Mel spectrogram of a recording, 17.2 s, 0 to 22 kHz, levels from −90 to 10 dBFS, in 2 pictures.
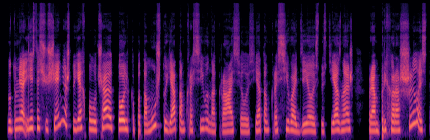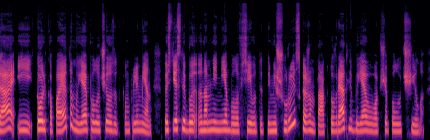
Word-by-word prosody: вот 215 +1 -3
у - - 0
меня 240 0 +6
есть 245 +2 +2
ощущение, 260 - +1
что 225 -7 -2
я 235 - +6
их 245 - -2
получаю 260 +6 +3
только 230 -1 +3
потому, 190 - -2
что 235 -9 -4
я 200 +3 +3
там 220 -4 -3
красиво 225 +4 -6
накрасилась, 170 -2 -3
я 195 +1 0
там 205 0 -4
красиво 200 +1 -2
оделась, 175 +1 -1
то - - -8
есть 175 +2 -15
я, 205 +2 +4
знаешь, 210 +3 0 0.3
прям 185 -1 +5
прихорошилась, 210 - +1
да, 190 +6 +5
и 200 -3 -4
только 215 -4 +4
поэтому 205 - +1
я 190 +2 +3
и - - +4
получила 195 0 -2
этот 180 -1 -8
комплимент. 185 -4 -4 0.2
То - - -5
есть 200 +2 -1
если 220 +1 +4
бы, 200 -1 +1
э, 190 0 -3
на 195 0 +2
мне 205 0 -1
не 200 +1 0
было 180 -3 -2
всей 190 +2 -2
вот 180 0 -3
этой 180 +1 -9
мишуры, 200 - 0
скажем 200 - -1
так, 160 -2 -2
то 185 - -2
вряд 195 +7 +4
ли 235 - -3
бы 195 -3 -6
я 185 +1 +1
его 185 -2 -2
вообще 170 +2 -5
получила. 175 -2 -4
200 Hz, 200 wpm, -22 LUFS, 185-220 Hz, 0.3 s, меня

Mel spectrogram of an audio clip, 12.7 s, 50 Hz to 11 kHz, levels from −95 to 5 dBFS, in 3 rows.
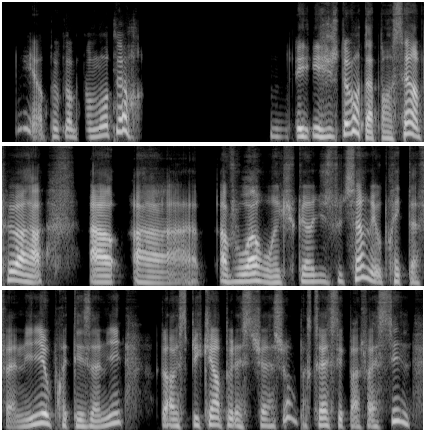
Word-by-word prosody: Oui, 355 -1 -10
un - - -6
peu 180 - -8
comme 175 -1 -4
ton 170 - -9
mentor! 220 - 0 1.3
Mmh 185 -3 -14
et 185 +1 +2
et - - +5
justement, 185 - +3
tu 160 - +3
as - - +4
pensé 145 - -1
un 250 -5 +7
peu 195 +2 +3
à 160 -4 +5 0.4
à 145 -1 +6 0.2
à 135 -3 -1 0.2
avoir 160 +2 +5
ou 145 - -3
récupérer 140 +3 -3
du 160 0 -8
soutien, 165 - 0
mais 195 -8 -1
auprès 160 - -4
de - - -28
ta - - -6
famille, 155 +10 0
auprès 185 -7 -2
de - - -30
tes 145 -1 -3
amis, 175 - -2 0.4
leur 150 - +1
expliquer 170 +4 -1
un 170 - +4
peu 160 +1 -3
la 150 - -3
situation? 160 - -6
Parce - - -13
que - - -3
là, 165 - +3
c'est 155 0 -5
pas - - -6
facile 225 - -3
165 Hz, 210 wpm, -21 LUFS, 150-200 Hz, 1.3 s, un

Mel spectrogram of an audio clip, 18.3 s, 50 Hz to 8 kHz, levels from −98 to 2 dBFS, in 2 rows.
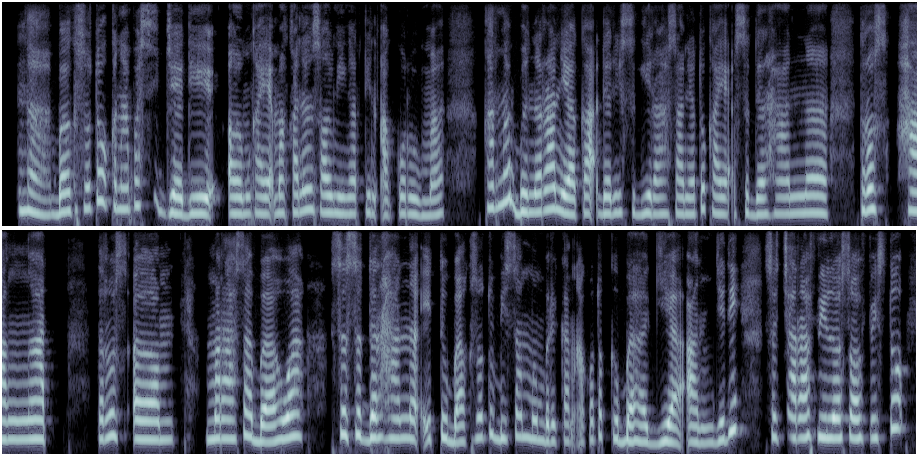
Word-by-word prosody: Nah, 240 -5 0
bakso 240 +7 0
tuh 365 -3 0
kenapa 275 +1 -2
sih 320 - -10
jadi 220 - +2
mmm 215 0 +1
kayak 220 -1 -1
makanan 235 +4 -1
selalu 230 -3 0
ngingetin 215 +1 -5
aku 215 +2 -6
rumah, 200 +2 -4 0.3
karena 320 +7 0
beneran 245 +1 +2
ya 215 -3 +5
Kak 220 +1 -1
dari 220 +1 -2
segi 225 0 -5
rasanya 215 -1 -3
tuh 275 - -3
kayak 215 -5 -4
sederhana, 215 +1 -2 0.3
terus 270 +1 +2
hangat, 250 0 +2 0.5
terus 280 +3 0
mmm 245 -1 +3 0.3
merasa 255 +3 +2
bahwa, 235 +7 +5 0.3
sesederhana 265 -4 +3
itu 250 +3 -2
bakso 215 +4 -2
tuh 310 - -4
bisa 265 +2 -2
memberikan 225 -4 -3
aku 240 +3 -9
tuh 290 - -5
kebahagiaan. 210 -3 +1
Jadi, 240 +10 +3 0.3
secara 270 0 0
filosofis 265 -1 +3
tuh 395 +6 +1
240 Hz, 140 wpm, -24 LUFS, 220-265 Hz, 0.5 s, ya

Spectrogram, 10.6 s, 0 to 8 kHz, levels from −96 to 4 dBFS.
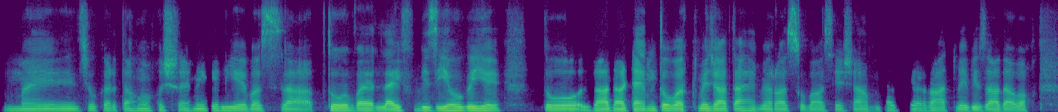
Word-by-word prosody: मैं 135 0 -2
जो 135 - -5
करता 130 0 -5
हूँ 135 +1 -3
ख़ुश 135 -1 -4
रहने 130 0 -2
के 135 0 -3
लिए 135 0 +1
बस 130 0 -3
अब 125 -1 -1
तो 130 -1 +5
ब 125 0 +3
लाइफ़ 130 +1 +3
बिज़ी 130 +1 +2
हो 140 0 +4
गई 140 +1 +5
है। 130 -2 +2 0.4
तो 125 0 +3
ज़्यादा 125 -1 +4
टाइम 130 +2 +1
तो 135 - +4
वर्क 135 +2 +1
में 140 - +4
जाता 130 -1 +2
है 130 0 -3
मेरा 125 0 -1
सुबह 125 0 -3
से 125 +1 -8
शाम 125 -1 -6
तक। 120 0 -7
फ़िर 125 0 -5
रात 120 -1 -3
में 125 -1 0
भी 130 - +1
ज़्यादा 125 -1 0
वक़्त 120 0 -5
130 Hz, 205 wpm, -26 LUFS, 125-135 Hz, 0.4 s, तो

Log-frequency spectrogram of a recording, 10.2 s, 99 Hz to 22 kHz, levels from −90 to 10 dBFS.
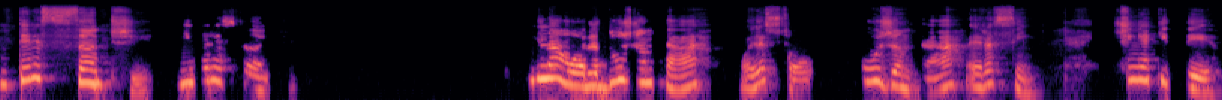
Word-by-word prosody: interessante, 260 - 0 0.2
interessante. 265 - -3 2.1
E 315 +2 +6
na 325 -3 +8
hora 220 -1 +6
do 265 +9 +4
jantar 230 -5 -1 0.2
olha 230 +9 -1
só, 150 - -6 0.4
o 280 0 +1
jantar 210 -3 -3
era 205 +4 -2
assim. 190 -12 -8 0.6
Tinha 300 0 +1
que 295 -3 -3
ter 160 -4 0
240 Hz, 95 wpm, -18 LUFS, 195-285 Hz, 2.1 s, na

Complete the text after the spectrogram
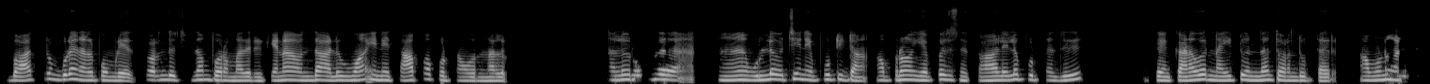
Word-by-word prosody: Bathroom 210 +5 -1
கூட 225 - +3
என்னால 200 -3 +1
போ - - +2
முடியாது. 175 -4 0
தொறந்து 210 +1 +1
வச்சுட்டு 195 +1 -7
தான் 215 0 -2
போற 200 -1 +4
மாதிரி 180 0 +1
இருக்கு. 190 +2 -3
ஏன்னா 205 +2 +3
வந்து 190 +2 +2
அழுவான். 195 +3 +1
என்னைய 200 -2 +1
தாப்பா 200 +6 0
போட்டான் 180 -2 -3
1 170 0 -3
நாளு. 170 0 +1 1.1
நல்ல 210 +3 +1
ரொம்ப 225 +2 -7 0.7
அ - - +1 0.3
உள்ள 210 +3 +3
வச்சு 220 +4 -1
என்னைய 210 -3 0
பூட்டிட்டான். 205 -6 0 0.2
அப்புறம் 205 +3 +2 0.2
எப்ப 225 +5 -1
ஸ் - - -4 0.2
காலையில 195 +4 +2
பூட்னது. 200 -2 -2 0.9
என் 180 0 -1
கணவர் 205 +4 +4
நைட் 190 +3 +1
வந்து 190 0 +2
தான் 210 0 -1
தொறந்து 185 -1 +1
விட்டாரு. 170 -3 -2 0.3
அவனும் 205 +3 +2
அழுது 190 -1 -10
195 Hz, 170 wpm, -25 LUFS, 185-210 Hz, 1.1 s, போற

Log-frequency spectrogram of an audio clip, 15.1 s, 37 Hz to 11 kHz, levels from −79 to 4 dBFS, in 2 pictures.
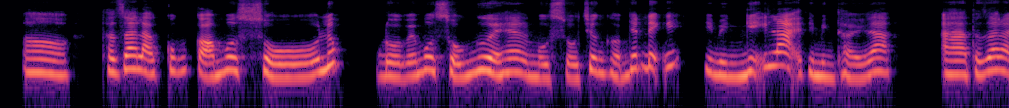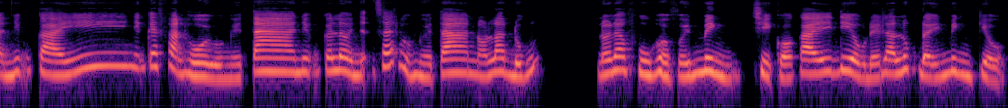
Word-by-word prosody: Ờ, 240 -3 0 0.2
thật 255 -4 +1
ra 290 +3 +5
là 250 -5 +4
cũng 260 +3 -5
có 190 - +4
một 270 +6 +3
số 210 -7 +1
lúc 360 +5 +3 0.3
đối 200 -1 -1
với 200 +2 -3
một 275 +4 +2
số 265 -5 0
người 250 +2 +4
hay 250 +1 +1
là 225 - -3
một 185 -2 -3
số 180 0 -5
trường 245 +6 -1
hợp 195 -5 -4
nhất 295 +7 0
định 305 -3 0
ấy, 340 +3 -4 0.2
thì 255 - -3
mình 200 -2 -1
nghĩ 250 +8 0
lại 340 -1 +3
thì 230 - -1
mình 200 -2 0
thấy 185 -3 -3
là, 250 +2 0 0.4
à, 225 -1 +1
thật 220 - -1
ra 265 +2 +3
là 260 - +1
những 245 +5 -4
cái 220 -3 +1 0.5
những 310 -2 -5
cái 330 0 0
phản 300 -8 +1
hồi 200 -4 +2
của 175 - 0
người 180 +1 -6
ta, 255 +4 +2
những 250 0 -3
cái 260 0 0
lời 265 -3 +3
nhận 230 +4 -4
xét 335 +6 0
của 295 -8 -3
người 195 -3 -3
ta 240 +4 +2
nó 210 -4 -4
là 250 +4 +1
đúng, 215 +4 -2 0.4
nó 220 - -1
là 275 +3 +3
phù 250 -5 -1
hợp 210 -4 +1
với 195 0 -1
mình. 220 -5 +1
Chỉ 220 -2 -3
có 185 -1 0
cái 235 +4 +2
điều 240 -5 +2
đấy 185 +1 -3
là 230 -1 +1
lúc 280 +3 -1
đấy 190 -3 0
mình, 225 -2 -1
kiểu, 185 -5 -4
235 Hz, 280 wpm, -23 LUFS, 205-260 Hz, 0.5 s, ra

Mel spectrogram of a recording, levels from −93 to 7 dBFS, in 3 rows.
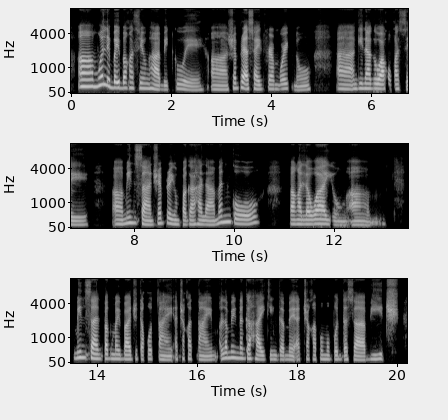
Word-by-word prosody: Um, 265 0 +7
well 325 +4 +4
iba-iba 220 -4 +3
kasi 205 -1 -2
yung 190 - -4
habit 155 -5 +1
ko 180 -2 -4
eh. 140 -1 -5 0.2
Ah, 155 -1 -1
siyempre 205 +5 +1
aside 175 -1 +3
from 170 -1 -2
work 185 +2 +1
'no, 145 +4 -6 0.5
ah, 170 -2 +1
ang 180 - -5
ginagawa 190 -2 +4
ko 185 - -9
kasi, 150 -4 -3 0.5
ah, 170 0 +1
minsan 180 -5 0
siyempre 200 +3 -1
yung 165 -2 -4
paghahalaman 160 +10 0
ko, 180 +3 0 0.7
pangalawa 170 +1 +4
yung 140 -4 -7
um, 140 -2 -3 0.8
minsan 205 -4 +2
pag 180 0 +1
may 175 -1 -1
budget 165 0 +1
ako 170 +2 -2
ti 160 - -5
time 145 -2 -1
at - - -7
saka 180 -1 -3 0.2
time 145 -1 -3
alam 205 +4 0
mo - - 0
yung 210 -2 -2
nag-ha-hiking 165 -4 -1
kami 150 -1 -2
at 150 - -2
saka 160 -1 -4
pumupunta 160 -1 -4
sa 145 -4 +3
beach. 165 +4 -2
170 Hz, 140 wpm, -23 LUFS, 155-185 Hz, 0.8 s, Um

